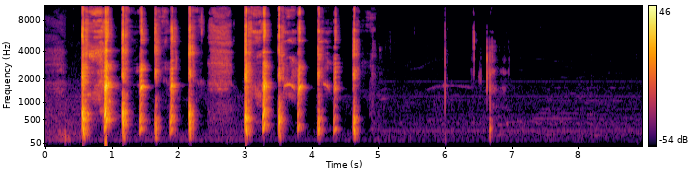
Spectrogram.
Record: {"cough_length": "9.0 s", "cough_amplitude": 32768, "cough_signal_mean_std_ratio": 0.23, "survey_phase": "alpha (2021-03-01 to 2021-08-12)", "age": "65+", "gender": "Female", "wearing_mask": "No", "symptom_cough_any": true, "symptom_fatigue": true, "symptom_headache": true, "smoker_status": "Ex-smoker", "respiratory_condition_asthma": false, "respiratory_condition_other": false, "recruitment_source": "Test and Trace", "submission_delay": "2 days", "covid_test_result": "Positive", "covid_test_method": "RT-qPCR", "covid_ct_value": 33.9, "covid_ct_gene": "N gene"}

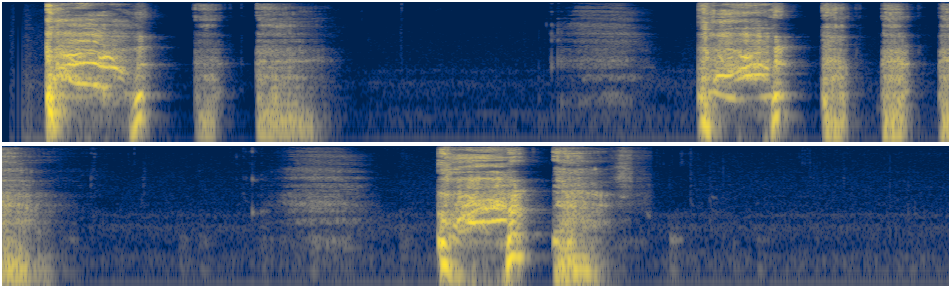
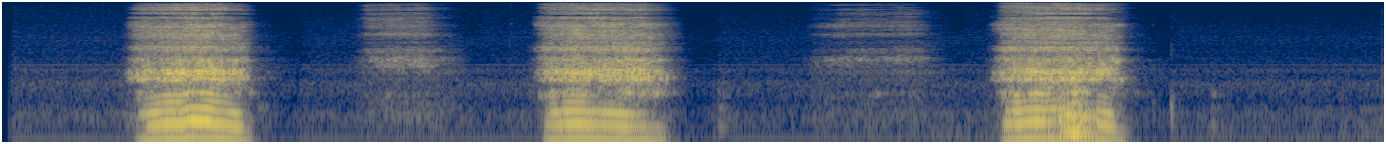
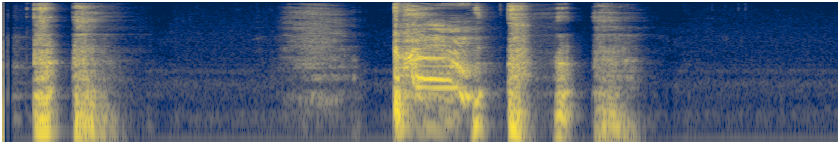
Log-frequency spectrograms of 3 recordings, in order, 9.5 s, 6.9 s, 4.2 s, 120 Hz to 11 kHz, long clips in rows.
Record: {"three_cough_length": "9.5 s", "three_cough_amplitude": 32768, "three_cough_signal_mean_std_ratio": 0.34, "exhalation_length": "6.9 s", "exhalation_amplitude": 11450, "exhalation_signal_mean_std_ratio": 0.42, "cough_length": "4.2 s", "cough_amplitude": 32768, "cough_signal_mean_std_ratio": 0.37, "survey_phase": "beta (2021-08-13 to 2022-03-07)", "age": "45-64", "gender": "Male", "wearing_mask": "No", "symptom_none": true, "smoker_status": "Never smoked", "respiratory_condition_asthma": false, "respiratory_condition_other": false, "recruitment_source": "REACT", "submission_delay": "3 days", "covid_test_result": "Negative", "covid_test_method": "RT-qPCR", "influenza_a_test_result": "Negative", "influenza_b_test_result": "Negative"}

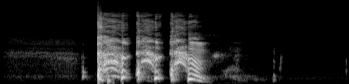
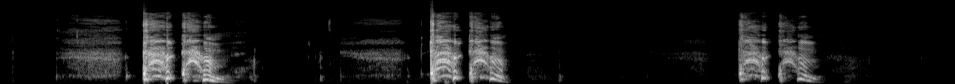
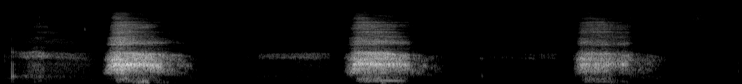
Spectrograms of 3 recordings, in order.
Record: {"cough_length": "3.5 s", "cough_amplitude": 32768, "cough_signal_mean_std_ratio": 0.41, "three_cough_length": "9.6 s", "three_cough_amplitude": 32768, "three_cough_signal_mean_std_ratio": 0.34, "exhalation_length": "7.4 s", "exhalation_amplitude": 17224, "exhalation_signal_mean_std_ratio": 0.38, "survey_phase": "beta (2021-08-13 to 2022-03-07)", "age": "45-64", "gender": "Male", "wearing_mask": "No", "symptom_none": true, "smoker_status": "Never smoked", "respiratory_condition_asthma": false, "respiratory_condition_other": false, "recruitment_source": "REACT", "submission_delay": "1 day", "covid_test_result": "Negative", "covid_test_method": "RT-qPCR", "influenza_a_test_result": "Negative", "influenza_b_test_result": "Negative"}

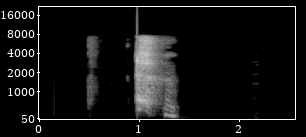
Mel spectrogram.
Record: {"cough_length": "2.6 s", "cough_amplitude": 32767, "cough_signal_mean_std_ratio": 0.25, "survey_phase": "beta (2021-08-13 to 2022-03-07)", "age": "18-44", "gender": "Male", "wearing_mask": "No", "symptom_runny_or_blocked_nose": true, "symptom_shortness_of_breath": true, "symptom_fatigue": true, "symptom_headache": true, "smoker_status": "Ex-smoker", "respiratory_condition_asthma": false, "respiratory_condition_other": false, "recruitment_source": "Test and Trace", "submission_delay": "2 days", "covid_test_result": "Positive", "covid_test_method": "RT-qPCR", "covid_ct_value": 19.3, "covid_ct_gene": "ORF1ab gene", "covid_ct_mean": 20.5, "covid_viral_load": "190000 copies/ml", "covid_viral_load_category": "Low viral load (10K-1M copies/ml)"}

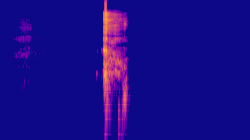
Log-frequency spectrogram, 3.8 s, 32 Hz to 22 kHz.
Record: {"cough_length": "3.8 s", "cough_amplitude": 32768, "cough_signal_mean_std_ratio": 0.16, "survey_phase": "beta (2021-08-13 to 2022-03-07)", "age": "45-64", "gender": "Female", "wearing_mask": "No", "symptom_none": true, "smoker_status": "Ex-smoker", "respiratory_condition_asthma": false, "respiratory_condition_other": false, "recruitment_source": "REACT", "submission_delay": "6 days", "covid_test_result": "Negative", "covid_test_method": "RT-qPCR", "influenza_a_test_result": "Negative", "influenza_b_test_result": "Negative"}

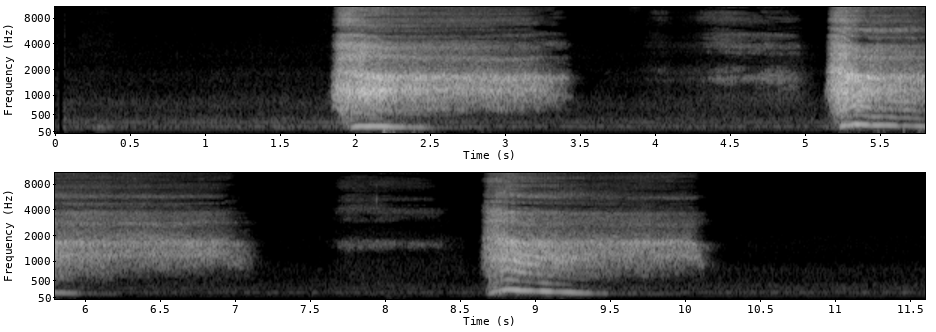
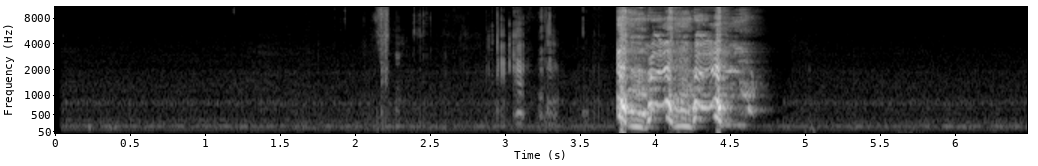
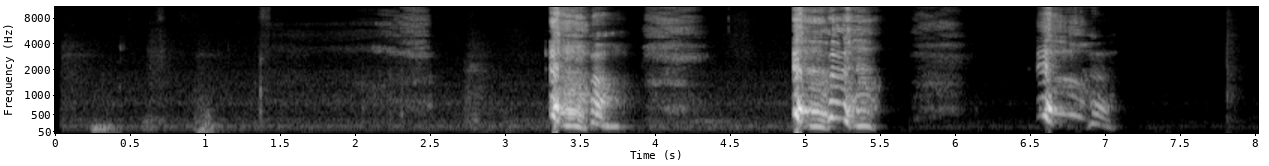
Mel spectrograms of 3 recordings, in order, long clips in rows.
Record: {"exhalation_length": "11.6 s", "exhalation_amplitude": 27367, "exhalation_signal_mean_std_ratio": 0.43, "cough_length": "6.5 s", "cough_amplitude": 32768, "cough_signal_mean_std_ratio": 0.25, "three_cough_length": "8.0 s", "three_cough_amplitude": 32768, "three_cough_signal_mean_std_ratio": 0.26, "survey_phase": "beta (2021-08-13 to 2022-03-07)", "age": "45-64", "gender": "Female", "wearing_mask": "No", "symptom_none": true, "smoker_status": "Ex-smoker", "respiratory_condition_asthma": false, "respiratory_condition_other": false, "recruitment_source": "REACT", "submission_delay": "1 day", "covid_test_result": "Negative", "covid_test_method": "RT-qPCR", "influenza_a_test_result": "Negative", "influenza_b_test_result": "Negative"}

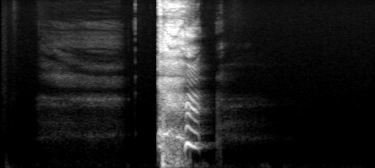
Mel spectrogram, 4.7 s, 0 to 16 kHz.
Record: {"cough_length": "4.7 s", "cough_amplitude": 32767, "cough_signal_mean_std_ratio": 0.24, "survey_phase": "beta (2021-08-13 to 2022-03-07)", "age": "65+", "gender": "Female", "wearing_mask": "No", "symptom_cough_any": true, "symptom_runny_or_blocked_nose": true, "symptom_sore_throat": true, "symptom_fatigue": true, "symptom_change_to_sense_of_smell_or_taste": true, "symptom_loss_of_taste": true, "symptom_onset": "6 days", "smoker_status": "Never smoked", "respiratory_condition_asthma": false, "respiratory_condition_other": true, "recruitment_source": "Test and Trace", "submission_delay": "2 days", "covid_test_result": "Positive", "covid_test_method": "RT-qPCR", "covid_ct_value": 14.8, "covid_ct_gene": "S gene", "covid_ct_mean": 15.2, "covid_viral_load": "10000000 copies/ml", "covid_viral_load_category": "High viral load (>1M copies/ml)"}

